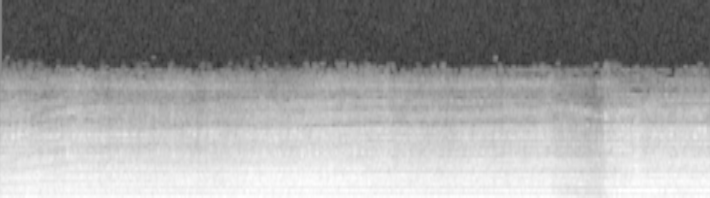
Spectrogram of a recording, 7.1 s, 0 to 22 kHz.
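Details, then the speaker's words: Valmet 838C combi forestry prototype after fitting a Usevolt control system, programmed to drop revs to low idle when driving: deep, steady diesel drone dipping in pitch around six seconds as revs fall; normal automatic idle-down. "niinku kuulette, se välillä käyttää kierroksia matalalla."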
